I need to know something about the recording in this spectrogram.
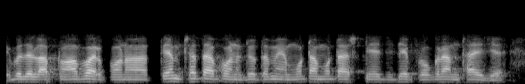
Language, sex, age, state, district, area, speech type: Gujarati, male, 60+, Gujarat, Morbi, rural, conversation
